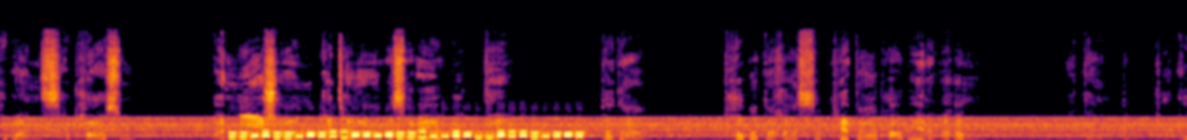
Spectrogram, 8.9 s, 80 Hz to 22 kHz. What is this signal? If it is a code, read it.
DTMF, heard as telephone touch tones, dialled by machine, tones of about 40 ms, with phone line noise, room echo and speech in Sanskrit. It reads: 227922405630870223449811#6924505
